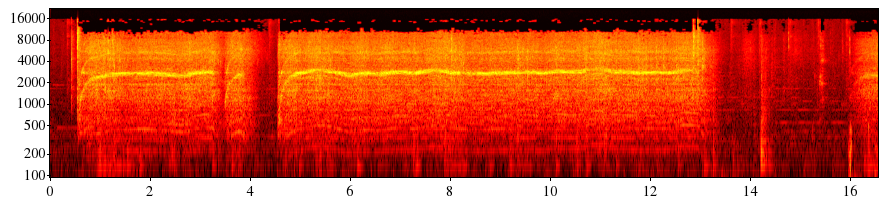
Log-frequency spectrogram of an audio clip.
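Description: Electric mixer whirring steadily through muffin batter for blueberry and cherry muffins, a loud sustained motor tone that cuts out briefly, resumes for several seconds, then stops, leaving scattered bowl clatter.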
